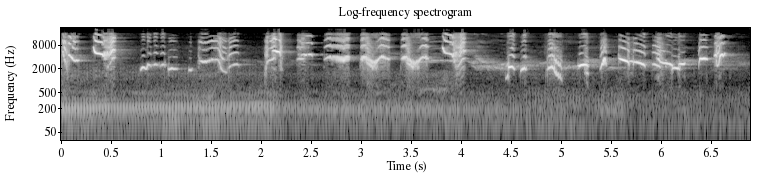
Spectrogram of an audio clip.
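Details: Fast, dense song of a magpie-robin in a persistent rolling style, used as a lure for non-singing magpie-robins. Sharp slurred whistles and chatter lead into a series of clear, evenly spaced wavering whistles, with a low hum in the background.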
